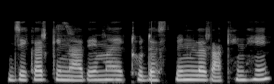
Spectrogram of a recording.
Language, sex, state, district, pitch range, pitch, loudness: Chhattisgarhi, female, Chhattisgarh, Jashpur, 205-215 Hz, 210 Hz, -21 LUFS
